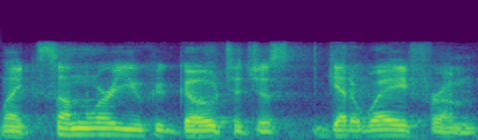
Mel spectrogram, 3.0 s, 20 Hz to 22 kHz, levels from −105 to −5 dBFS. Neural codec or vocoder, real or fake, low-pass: vocoder, 44.1 kHz, 128 mel bands, Pupu-Vocoder; fake; 7.2 kHz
